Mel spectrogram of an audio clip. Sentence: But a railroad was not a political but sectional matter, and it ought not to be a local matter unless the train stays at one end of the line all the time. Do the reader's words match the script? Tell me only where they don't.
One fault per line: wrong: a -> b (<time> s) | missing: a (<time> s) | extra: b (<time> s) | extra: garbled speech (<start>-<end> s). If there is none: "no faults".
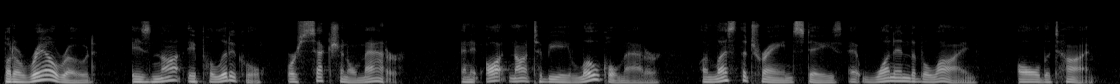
wrong: was -> is (1.3 s)
wrong: but -> or (2.9 s)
